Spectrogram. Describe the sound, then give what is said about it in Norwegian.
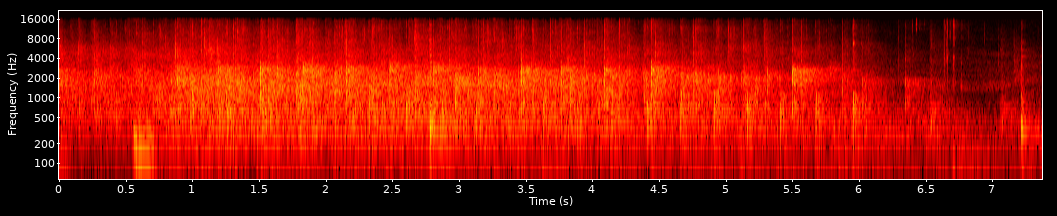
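Warm audience applause for the worship singers in a church, a dense steady clatter of many hands clapping at an even loudness for several seconds, then thinning out and tapering off toward the end. “La lovsangerne få en god og varm applaus.”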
